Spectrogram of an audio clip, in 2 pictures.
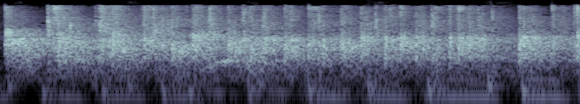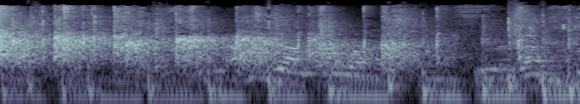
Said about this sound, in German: Applaus bitte.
